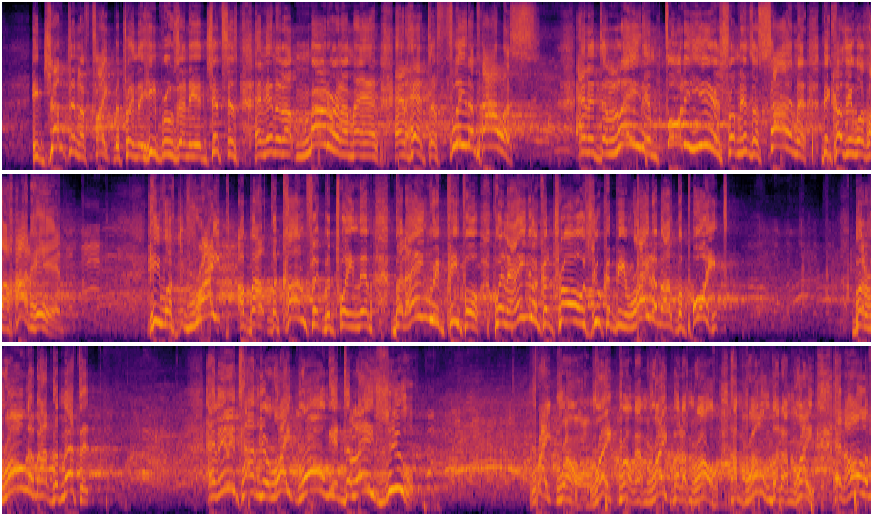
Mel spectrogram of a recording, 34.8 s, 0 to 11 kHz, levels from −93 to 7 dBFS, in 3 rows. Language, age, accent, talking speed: English, 40-59, American, 150 wpm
